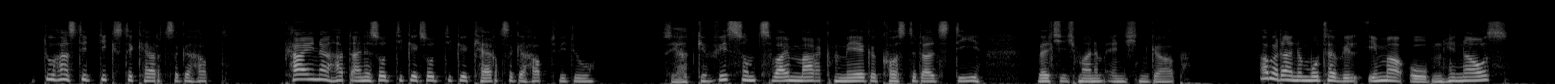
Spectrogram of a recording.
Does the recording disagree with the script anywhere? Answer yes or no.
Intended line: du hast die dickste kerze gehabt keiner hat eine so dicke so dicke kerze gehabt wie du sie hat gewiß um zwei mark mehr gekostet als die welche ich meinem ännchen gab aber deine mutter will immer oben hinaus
no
